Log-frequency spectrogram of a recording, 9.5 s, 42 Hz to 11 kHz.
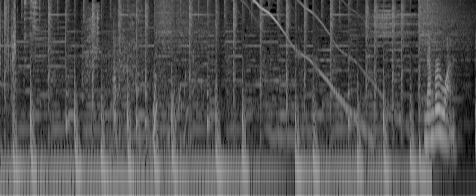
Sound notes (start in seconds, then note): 0.4 intense hip hop music; 2.0 bubbling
